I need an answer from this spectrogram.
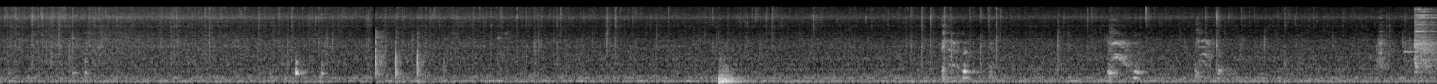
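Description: Minced garlic and chillies frying in a wok with a steady sizzle, while a wooden spatula scrapes and taps against the pan every second or two. There is one louder knock a little past halfway.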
